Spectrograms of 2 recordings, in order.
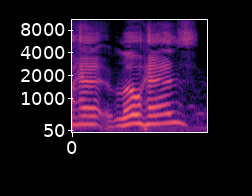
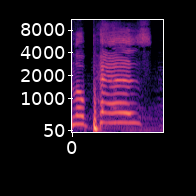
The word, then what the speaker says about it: Lopez: nobody knew Jennifer loh lohez I think you said her name wrong I mean Lopez apparently she has a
